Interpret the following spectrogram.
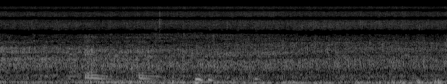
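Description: Steady splashing of a garden pond fountain over a low rumble, with a few faint, short voice-like sounds between about one and two seconds in.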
